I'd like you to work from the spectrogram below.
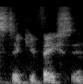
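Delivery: ordinary delivery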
